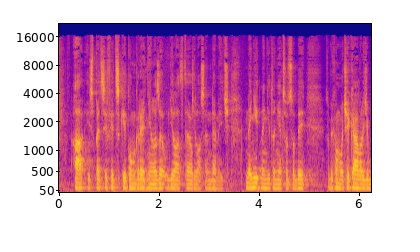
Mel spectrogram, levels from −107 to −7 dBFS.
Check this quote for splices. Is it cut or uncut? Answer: cut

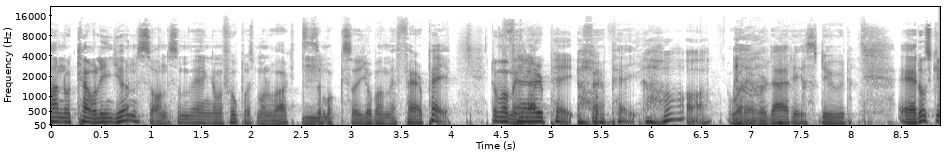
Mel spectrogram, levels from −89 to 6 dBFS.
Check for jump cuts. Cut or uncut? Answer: uncut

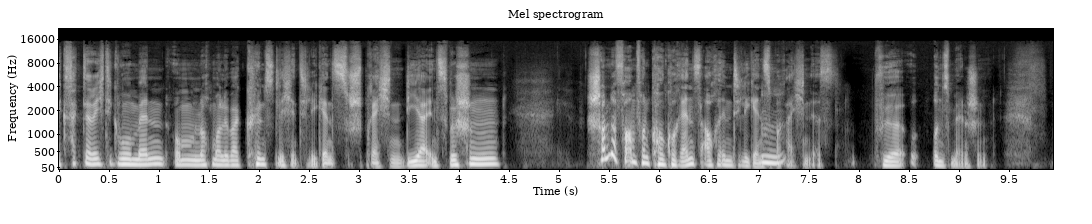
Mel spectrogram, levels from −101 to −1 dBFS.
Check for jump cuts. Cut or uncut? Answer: uncut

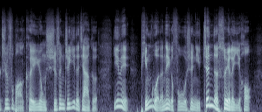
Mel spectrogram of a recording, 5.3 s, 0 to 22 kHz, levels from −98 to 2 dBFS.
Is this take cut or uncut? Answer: uncut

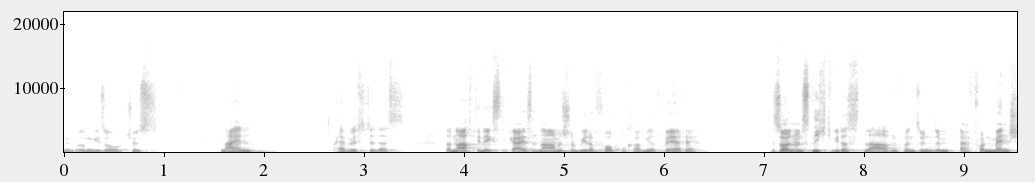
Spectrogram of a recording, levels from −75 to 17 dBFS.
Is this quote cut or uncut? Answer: uncut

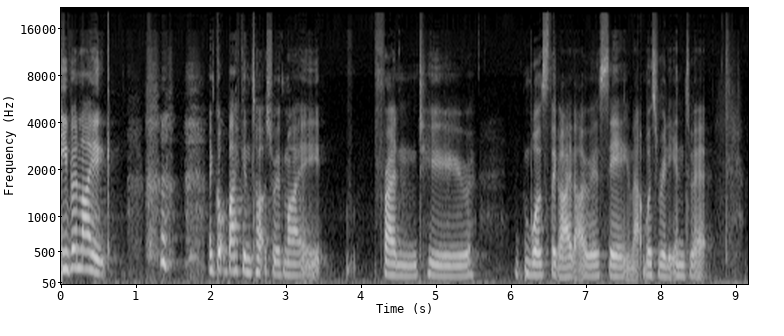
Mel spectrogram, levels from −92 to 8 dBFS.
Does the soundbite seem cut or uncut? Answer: uncut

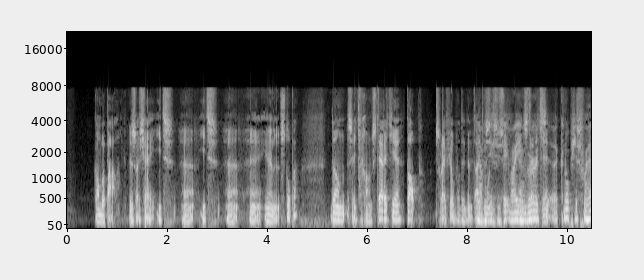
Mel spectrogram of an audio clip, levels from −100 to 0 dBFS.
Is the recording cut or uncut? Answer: cut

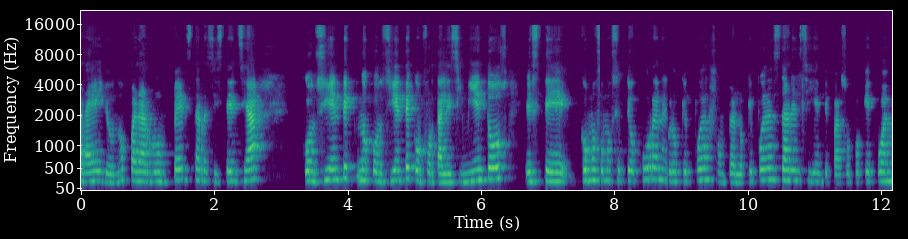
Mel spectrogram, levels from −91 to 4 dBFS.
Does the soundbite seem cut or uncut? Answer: cut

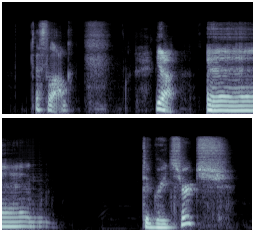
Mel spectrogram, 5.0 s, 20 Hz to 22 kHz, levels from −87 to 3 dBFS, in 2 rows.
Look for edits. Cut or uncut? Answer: uncut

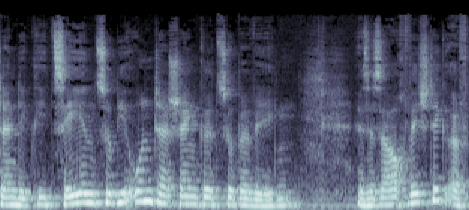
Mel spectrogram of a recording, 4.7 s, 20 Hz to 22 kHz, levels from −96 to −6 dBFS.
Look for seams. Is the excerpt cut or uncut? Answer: cut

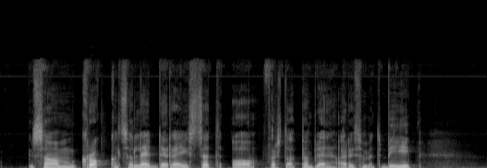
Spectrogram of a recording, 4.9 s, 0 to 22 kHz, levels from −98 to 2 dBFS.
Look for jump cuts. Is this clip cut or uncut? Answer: cut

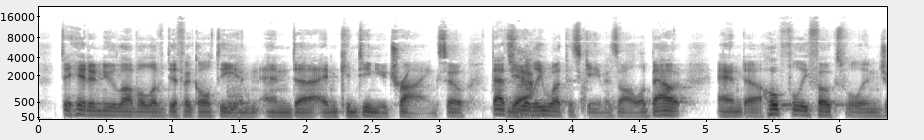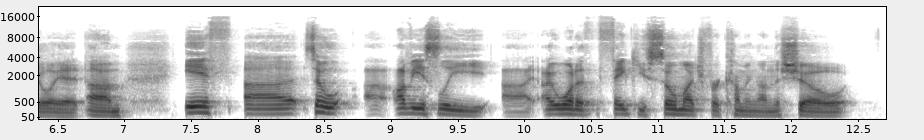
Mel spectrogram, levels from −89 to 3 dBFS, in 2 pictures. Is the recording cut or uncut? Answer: uncut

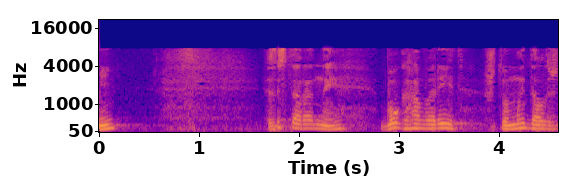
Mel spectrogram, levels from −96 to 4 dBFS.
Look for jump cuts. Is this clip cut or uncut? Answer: cut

